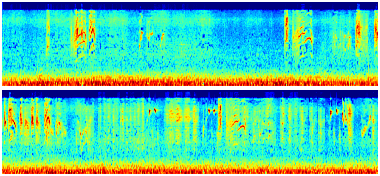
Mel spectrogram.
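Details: Natural call of an adult Ruby-cheeked Sunbird, said to spur other sunbirds into quick chattering. Scattered thin, high chips and short twittering bursts run through the recording, busier in the middle, over a low constant hum.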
